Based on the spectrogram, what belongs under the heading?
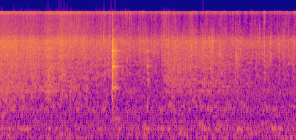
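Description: Grated-potato and egg batter sizzling in hot oil in a shallow pan, a steady hiss that slowly fades, while a spoon spreads it and scrapes the pan, with one sharp clink about two seconds in.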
